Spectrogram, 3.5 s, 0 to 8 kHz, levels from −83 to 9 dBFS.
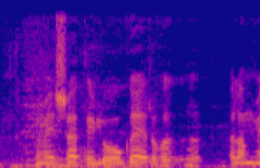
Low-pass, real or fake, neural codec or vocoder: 7.2 kHz; real; none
